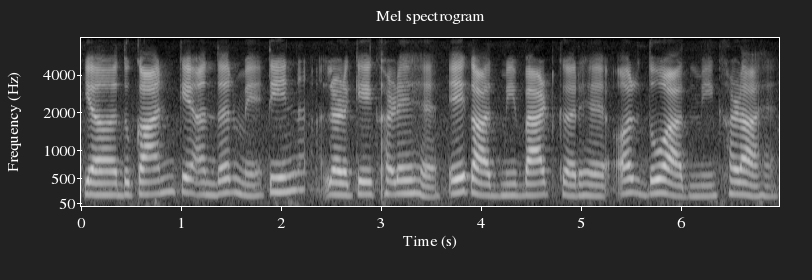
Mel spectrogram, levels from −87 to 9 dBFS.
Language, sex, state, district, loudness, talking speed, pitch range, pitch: Hindi, female, Bihar, Madhepura, -17 LUFS, 165 wpm, 200-240 Hz, 215 Hz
